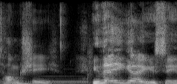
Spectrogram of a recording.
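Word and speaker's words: Hongqi: uh the names of the Hong Quay and St like that so pronounced hongi there you go you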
